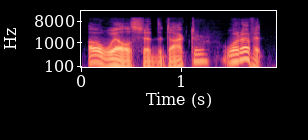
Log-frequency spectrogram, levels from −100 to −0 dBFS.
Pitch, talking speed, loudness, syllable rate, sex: 115 Hz, 245 wpm, -17 LUFS, 5.6 syllables/s, male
